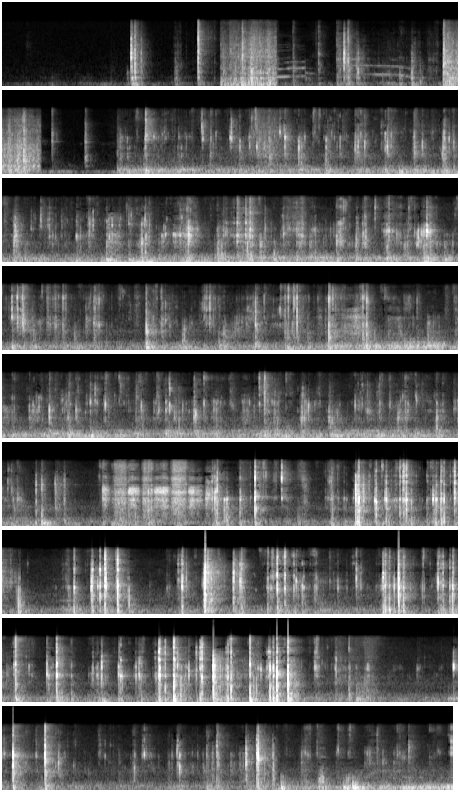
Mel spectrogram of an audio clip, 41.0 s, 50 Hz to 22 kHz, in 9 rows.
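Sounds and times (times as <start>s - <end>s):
cat crunching food: 5.8s - 40.9s
cat snorting: 23.8s - 25.1s.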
